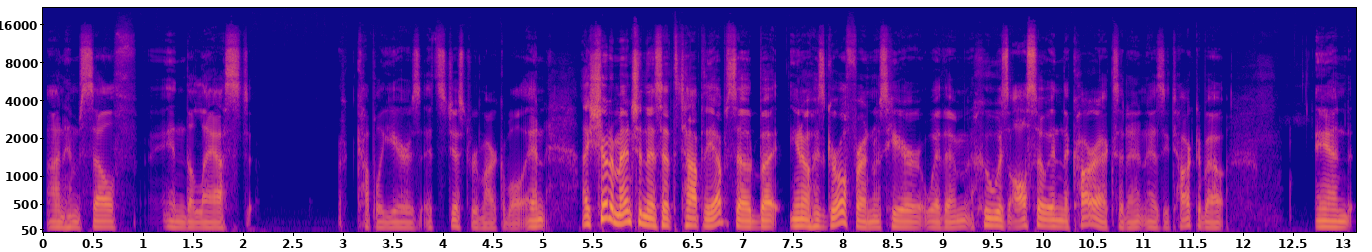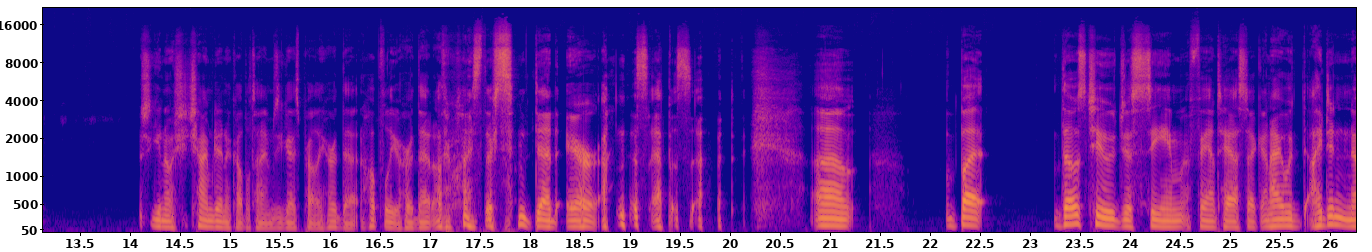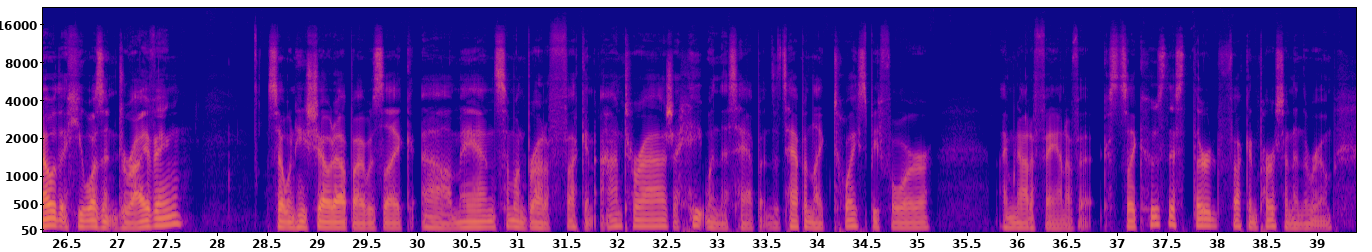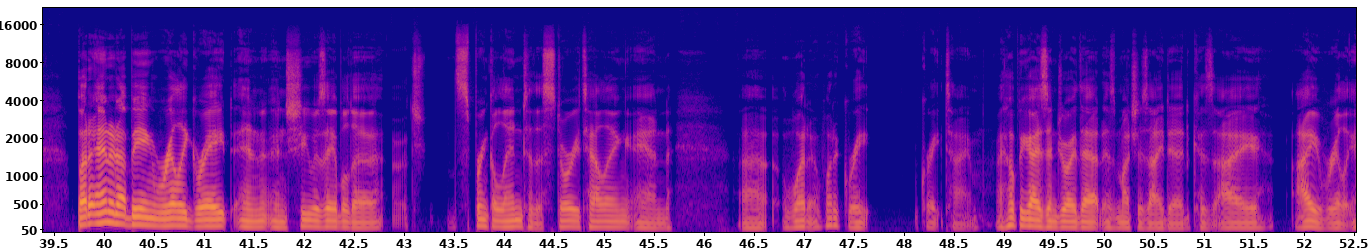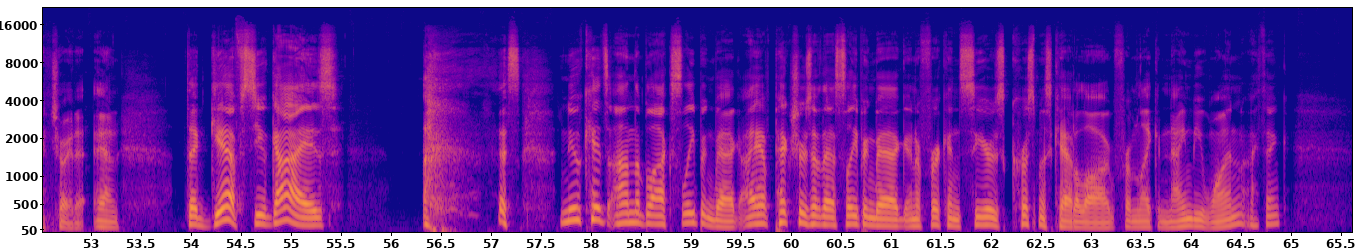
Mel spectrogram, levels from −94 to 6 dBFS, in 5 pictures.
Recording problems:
none

